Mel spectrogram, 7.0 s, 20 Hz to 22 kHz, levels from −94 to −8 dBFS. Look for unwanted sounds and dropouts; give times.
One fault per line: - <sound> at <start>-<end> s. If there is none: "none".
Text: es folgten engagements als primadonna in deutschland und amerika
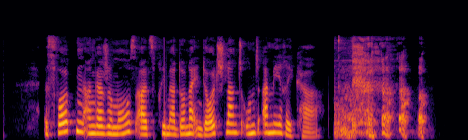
- laugh at 5.0-6.5 s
